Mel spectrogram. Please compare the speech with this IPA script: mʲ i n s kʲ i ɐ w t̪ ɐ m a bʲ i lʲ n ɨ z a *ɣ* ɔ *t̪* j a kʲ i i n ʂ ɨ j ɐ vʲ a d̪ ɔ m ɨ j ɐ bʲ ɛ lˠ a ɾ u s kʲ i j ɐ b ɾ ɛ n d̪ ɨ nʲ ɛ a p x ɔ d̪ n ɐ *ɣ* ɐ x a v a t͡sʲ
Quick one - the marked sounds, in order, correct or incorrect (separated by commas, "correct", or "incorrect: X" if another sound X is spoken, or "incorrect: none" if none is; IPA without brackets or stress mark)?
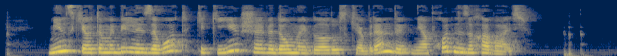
incorrect: v, correct, incorrect: z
